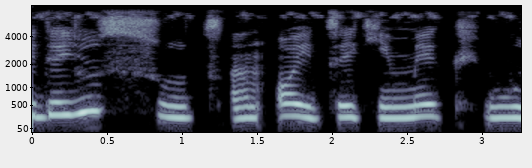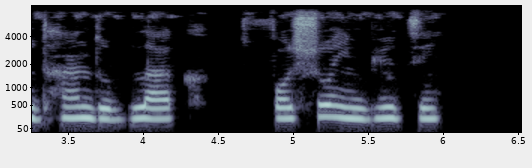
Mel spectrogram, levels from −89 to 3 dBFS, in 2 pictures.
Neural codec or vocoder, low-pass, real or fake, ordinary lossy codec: none; 7.2 kHz; real; none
